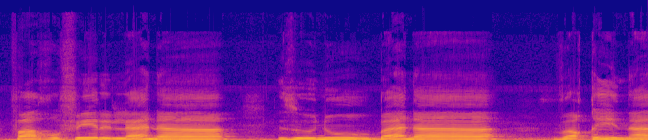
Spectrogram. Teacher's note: ज़ाल के ऊपर पेश है तो पेश को हम लंबा नहीं करेंगे, जबकि हमारे पास वाव मद्दा है ये, तो हम इसे खींच के पढ़ेंगे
